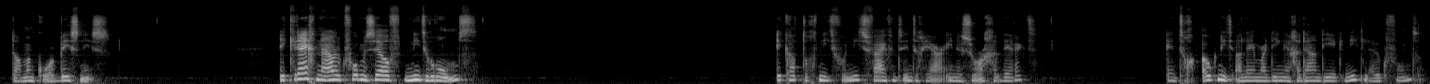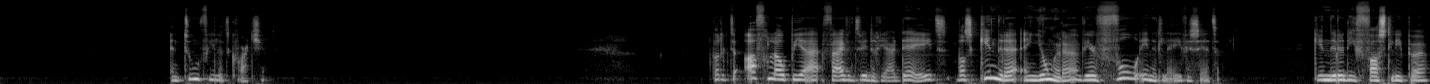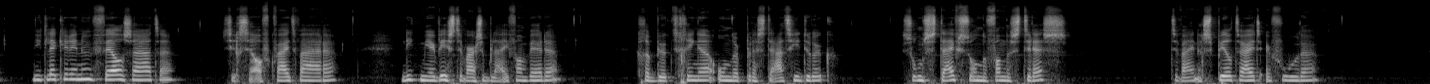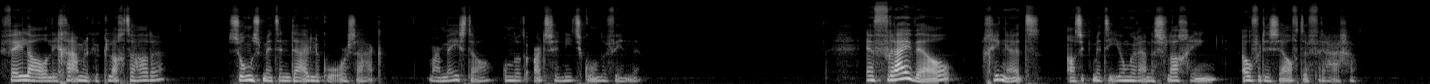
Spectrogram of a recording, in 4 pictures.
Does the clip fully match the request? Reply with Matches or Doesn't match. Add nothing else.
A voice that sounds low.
Doesn't match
